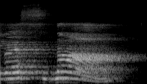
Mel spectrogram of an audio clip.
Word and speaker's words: весна: складів два один два поставимо наголоси в слові весна весна чи Весна весна на другому складі днем ставимо над голосним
